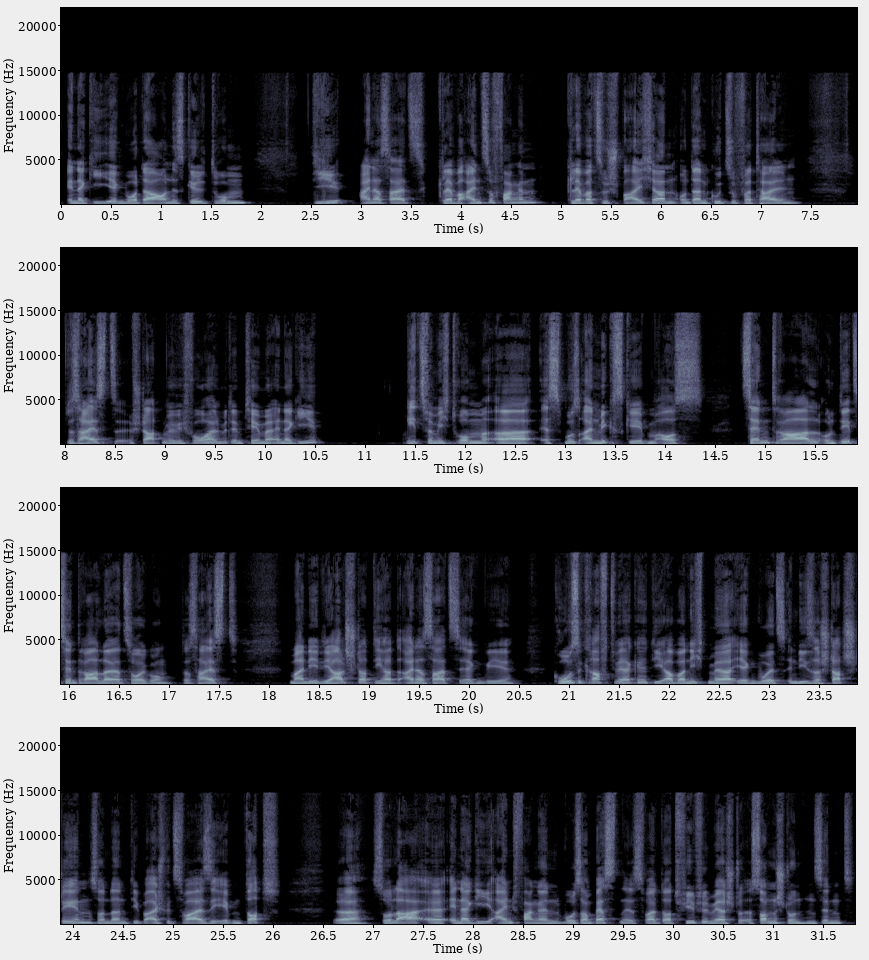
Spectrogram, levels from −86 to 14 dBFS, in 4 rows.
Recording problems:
none

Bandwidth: 14.5 kHz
